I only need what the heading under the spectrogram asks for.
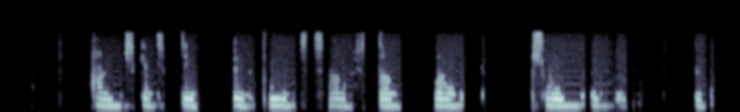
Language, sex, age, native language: Icelandic, male, 12, Icelandic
